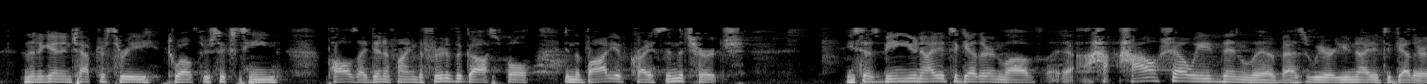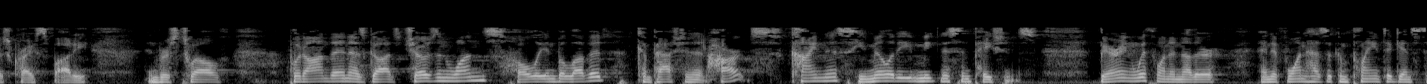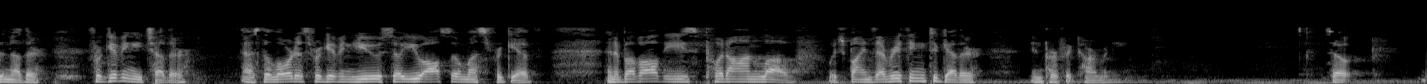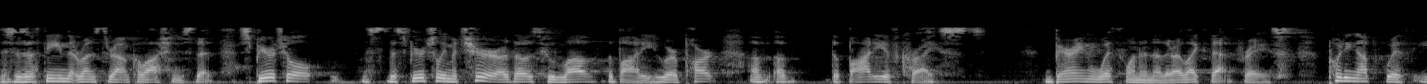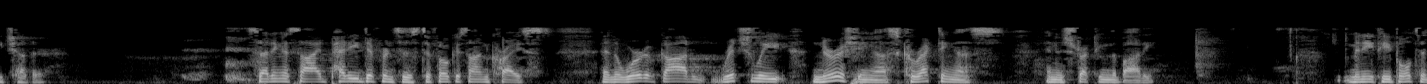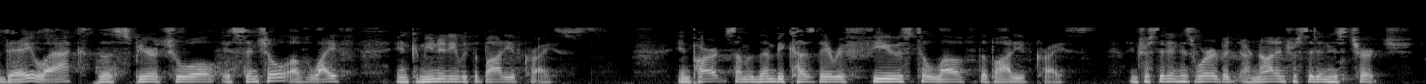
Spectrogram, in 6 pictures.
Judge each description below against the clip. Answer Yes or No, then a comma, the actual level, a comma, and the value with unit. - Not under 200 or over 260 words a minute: No, average, 145 wpm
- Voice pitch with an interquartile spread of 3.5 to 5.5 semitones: No, average, 3.0 semitones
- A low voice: Yes, low, 120 Hz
